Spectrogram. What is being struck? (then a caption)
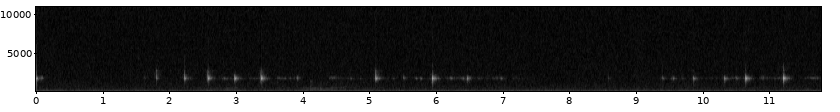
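Carved hollow wooden frog tapped with a wooden stick. A wooden stick with a rounded tip taps and scrapes a hollow carved wooden frog guiro with an open mouth. About a dozen short, hollow wooden clicks ring at a bright pitch near 1.7 kHz and come in loose clusters with pauses between them. A steady low hum sits underneath.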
